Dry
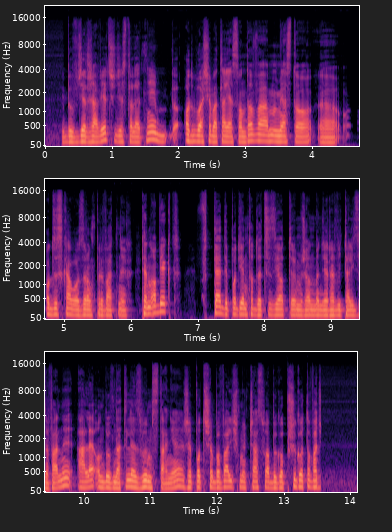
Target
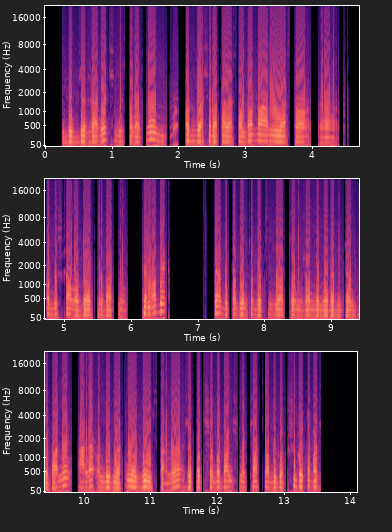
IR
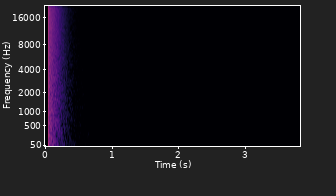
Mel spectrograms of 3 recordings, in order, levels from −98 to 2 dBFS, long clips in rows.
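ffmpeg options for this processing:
-filter_complex "[0:a]afftdn=noise_reduction=23:noise_floor=-37,asplit=2[link_01][link_02];[link_02]acompressor=threshold=-33dB:ratio=12,volume=-2dB[link_03];[link_01][link_03]amix=inputs=2:normalize=0,acrusher=bits=4:dc=4:mix=0:aa=0.000001"

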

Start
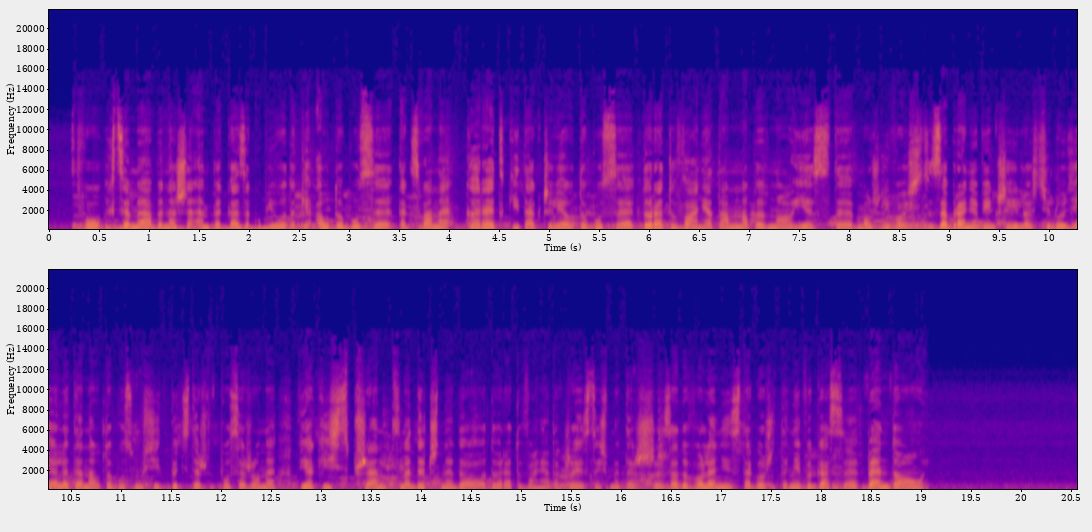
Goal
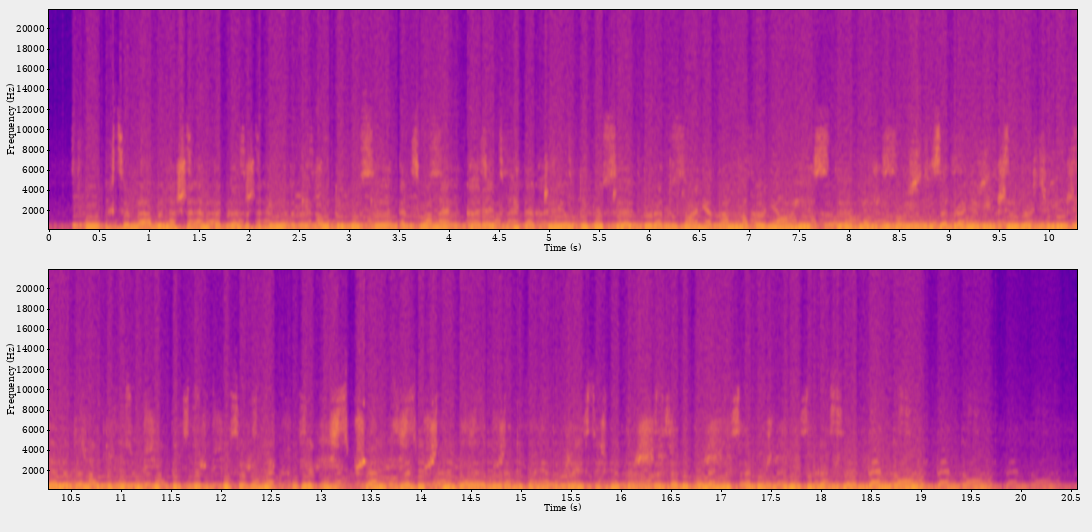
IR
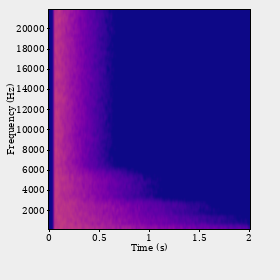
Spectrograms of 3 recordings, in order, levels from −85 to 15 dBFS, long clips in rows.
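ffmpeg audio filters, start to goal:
-filter_complex "[0:a]equalizer=frequency=400:width_type=o:width=0.67:gain=8,equalizer=frequency=4000:width_type=o:width=0.67:gain=-4,equalizer=frequency=10000:width_type=o:width=0.67:gain=-9,asplit=2[link_01][link_02];[link_02]acontrast=76,volume=-1dB[link_03];[link_01][link_03]amix=inputs=2:normalize=0,alimiter=limit=-5.5dB:level=0:latency=1:release=157,acrossover=split=170|5500[link_04][link_05][link_06];[link_04]tremolo=f=1.5:d=0.93[link_07];[link_05]acrusher=bits=2:mode=log:mix=0:aa=0.000001[link_08];[link_07][link_08][link_06]amix=inputs=3:normalize=0,asoftclip=type=tanh:threshold=-10dB,aecho=1:1:686|1372|2058|2744|3430:0.531|0.202|0.0767|0.0291|0.0111,volume=4dB"

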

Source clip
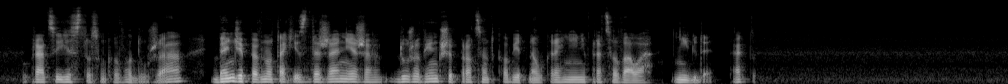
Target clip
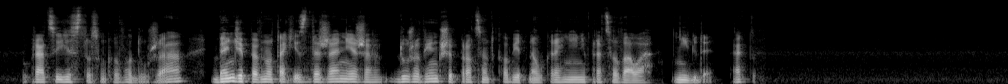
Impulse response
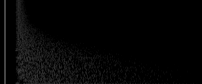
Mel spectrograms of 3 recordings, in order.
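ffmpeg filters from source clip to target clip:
-af "agate=range=-7dB:threshold=-51dB:ratio=16:detection=peak,volume=3.5dB"

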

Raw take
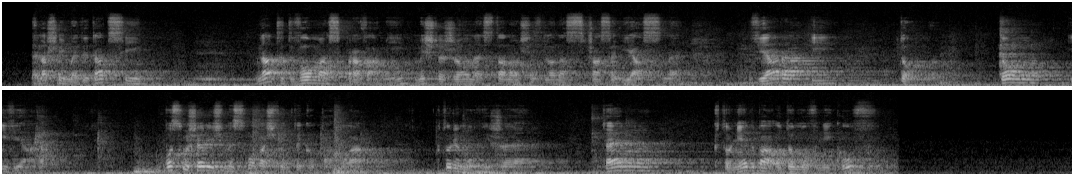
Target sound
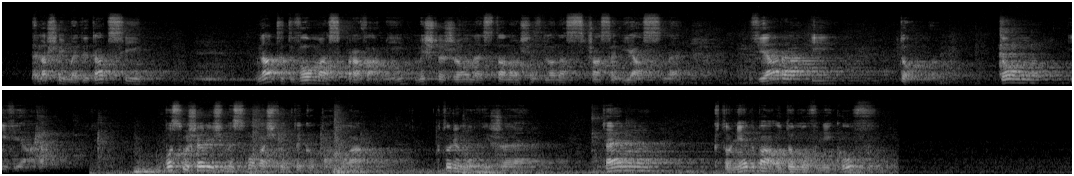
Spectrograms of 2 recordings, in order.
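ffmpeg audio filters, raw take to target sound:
ffmpeg -i in.wav -af "asetnsamples=nb_out_samples=441:pad=0,asendcmd='11.58 highpass f 79',highpass=490,volume=-2.5dB" out.wav

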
